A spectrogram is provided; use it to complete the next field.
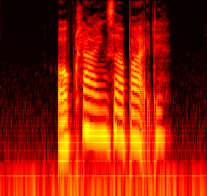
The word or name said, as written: opklaringsarbejde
